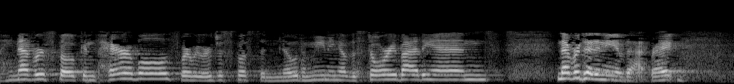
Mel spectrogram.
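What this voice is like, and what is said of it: Sarcastic tone. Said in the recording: “my tone ... I'm being sarcastic.”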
